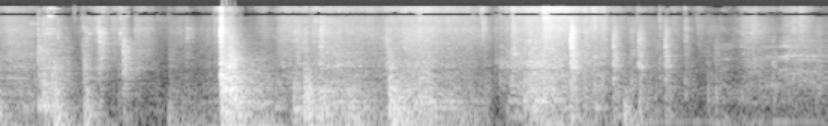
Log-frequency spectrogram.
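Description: Thumps and knocks of a person crawling across OSB floor boarding in a cramped loft, several in an uneven run, the heaviest about two seconds in.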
